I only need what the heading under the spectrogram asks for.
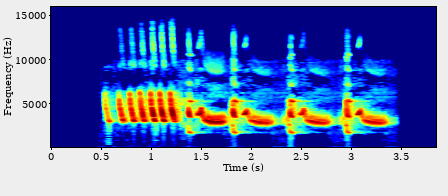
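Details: Common linnet, known as pardillo or pajarel, opening with a quick rattle of seven staccato notes, then several drawn-out, slurred whistles alternating with sharp clicks.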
